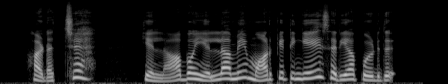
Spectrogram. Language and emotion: Tamil, sad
